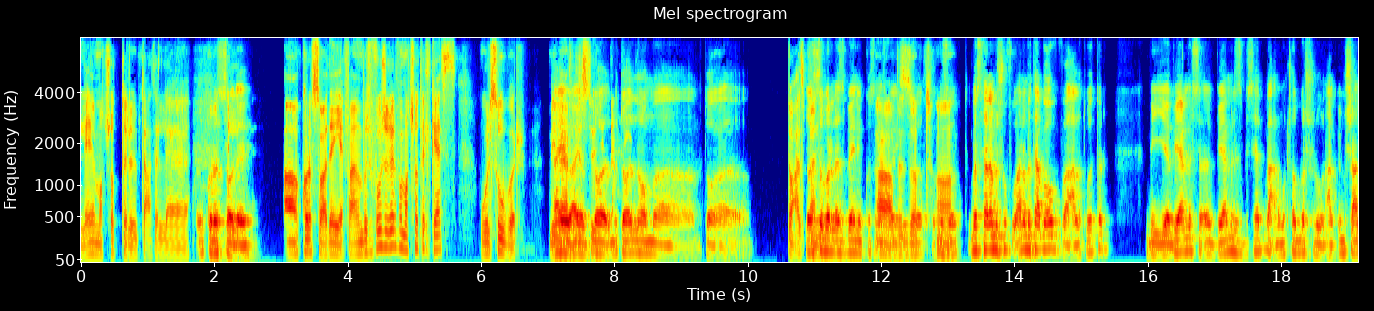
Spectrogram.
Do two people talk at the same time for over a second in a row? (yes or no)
yes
